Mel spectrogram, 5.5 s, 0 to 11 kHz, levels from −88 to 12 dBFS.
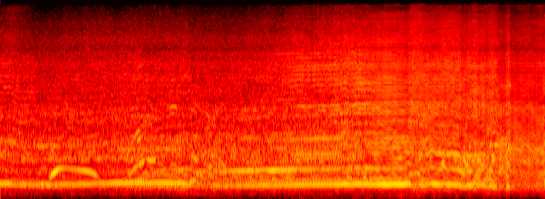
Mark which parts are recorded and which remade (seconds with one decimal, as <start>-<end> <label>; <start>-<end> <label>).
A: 0.0-3.7 recorded; 3.7-5.5 remade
